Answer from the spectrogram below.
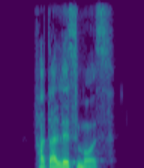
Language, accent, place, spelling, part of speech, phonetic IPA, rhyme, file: German, Germany, Berlin, Fatalismus, noun, [fataˈlɪsmʊs], -ɪsmʊs, De-Fatalismus.ogg
- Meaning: fatalism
